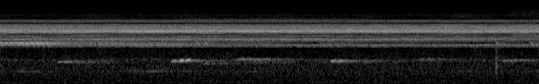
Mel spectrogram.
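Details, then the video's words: Empress cicadas calling in the Borneo rainforest, a constant piercing layered whine with no pauses, accompanied by faint thin whistles and a single sharp click near the end. "The weird sound of empress cicadas"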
